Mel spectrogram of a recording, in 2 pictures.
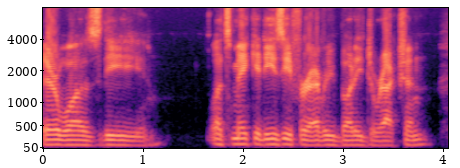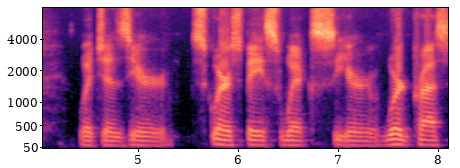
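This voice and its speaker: A fairly low-pitched man in a Minnesotan accent, monotone and flat, at a fairly slow pace. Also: very clean recording, silent background. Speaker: digital agency owner. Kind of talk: podcast interview. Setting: podcast.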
